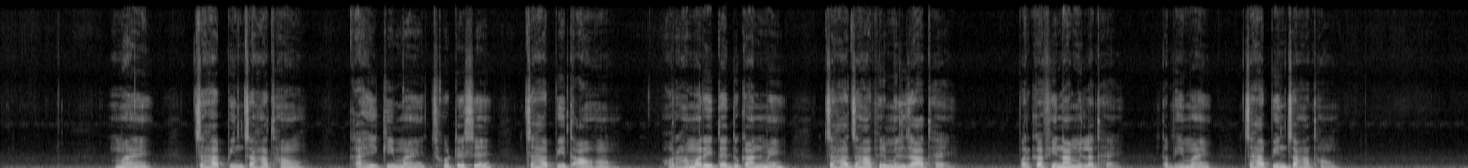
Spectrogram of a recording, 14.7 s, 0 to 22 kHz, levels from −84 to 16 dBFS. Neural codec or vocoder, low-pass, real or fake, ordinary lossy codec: none; none; real; none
